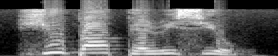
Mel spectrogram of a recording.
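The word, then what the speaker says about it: huperperisseuo: He uses the Greek word hyperperisio. Amen? Hyperperisio. Now I'll spell it for you. H-U-P-E-R, where you get the English word hyper.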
